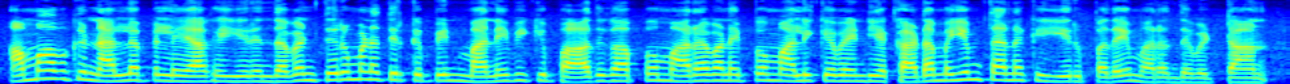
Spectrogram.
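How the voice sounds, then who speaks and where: A woman reading a novel aloud as audiobook narrator in a steady storytelling delivery. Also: on the high side.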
